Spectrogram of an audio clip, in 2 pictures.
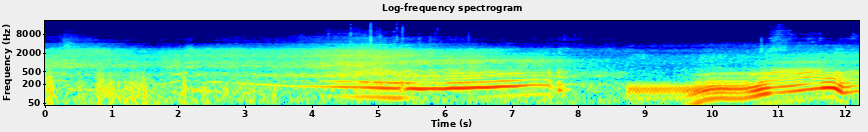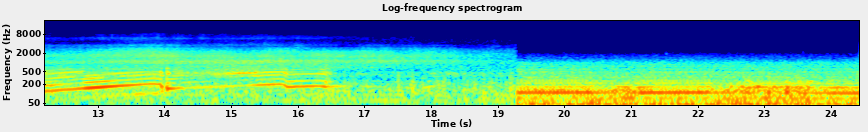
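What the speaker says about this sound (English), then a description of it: "Akrapovic exhaust, Eventuri intake, everything has been installed, everything is fine. So we can now show you how it sounds." BMW G87 M2 fitted with an Akrapovic slip-on exhaust and Eventuri intake, its engine rumbling and revving loudly through several rising sweeps, close up, with no talking, ending on a steady deep idle.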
